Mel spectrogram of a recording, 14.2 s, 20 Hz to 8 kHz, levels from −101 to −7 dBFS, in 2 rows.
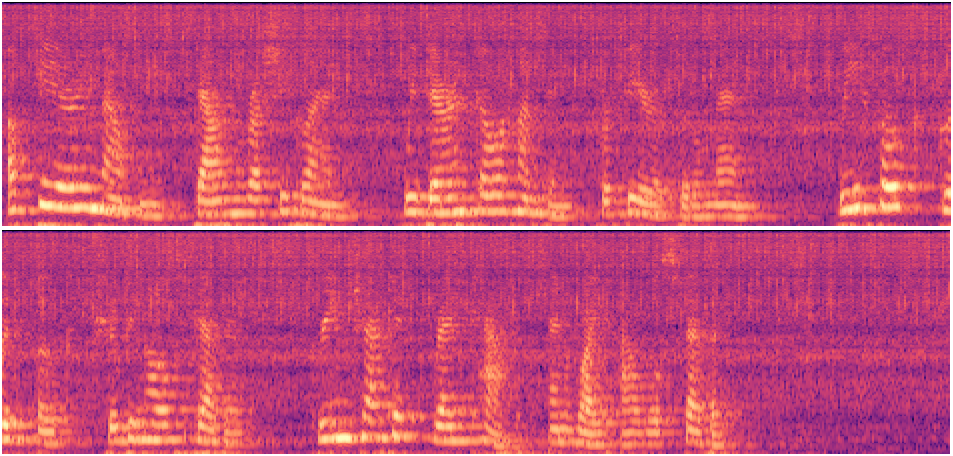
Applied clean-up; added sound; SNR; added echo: none; Sink (filling or washing); 14 dB; reverberation time 0.9 s.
